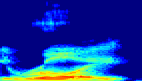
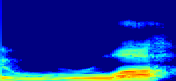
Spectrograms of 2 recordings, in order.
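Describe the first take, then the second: First: The name is said with an English accent. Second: The name is said with a partly French accent. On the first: "be really English" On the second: "be a little bit English"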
